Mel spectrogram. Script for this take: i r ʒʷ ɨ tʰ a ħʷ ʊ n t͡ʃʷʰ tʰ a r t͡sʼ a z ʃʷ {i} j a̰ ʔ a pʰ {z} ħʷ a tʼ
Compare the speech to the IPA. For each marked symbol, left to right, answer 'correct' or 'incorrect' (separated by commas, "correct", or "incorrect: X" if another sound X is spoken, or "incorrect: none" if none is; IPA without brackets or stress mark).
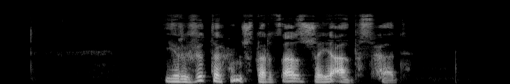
incorrect: a, incorrect: s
